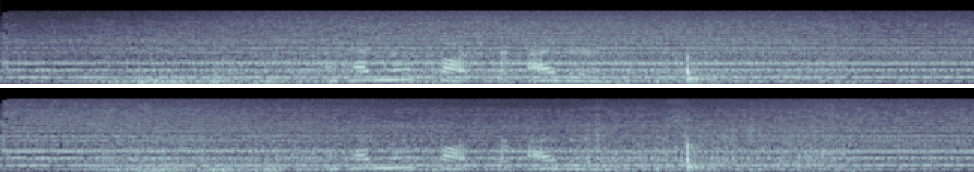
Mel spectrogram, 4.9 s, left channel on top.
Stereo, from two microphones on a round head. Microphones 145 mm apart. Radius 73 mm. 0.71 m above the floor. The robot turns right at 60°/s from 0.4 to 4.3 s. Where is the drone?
45° right; by 4.9 s 175° right.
